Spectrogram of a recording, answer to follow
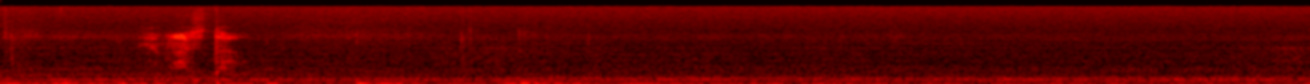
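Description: A quiet room with a steady low hum, a brief soft whisper about a second in, and a few faint low bumps.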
